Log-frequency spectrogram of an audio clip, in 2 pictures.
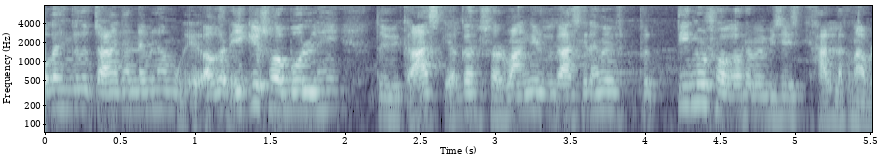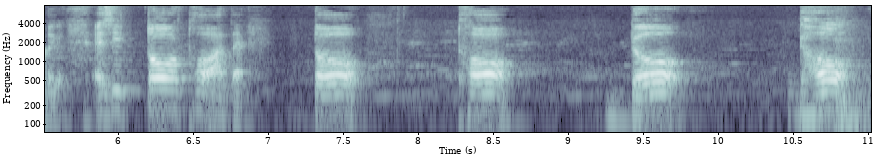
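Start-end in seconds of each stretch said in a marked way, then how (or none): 5.9-10.9 टो, ठो, डो, ढो each said loud and separately, aspiration and voicing clear; contrasting consonants. Shown as a demonstration. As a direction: drill टो ठो डो ढो one by one, pausing between. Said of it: "नहीं आ रहा तो अभ्यास करो". (टो ठो डो ढो का अलग-अलग स्पष्ट उच्चारण)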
